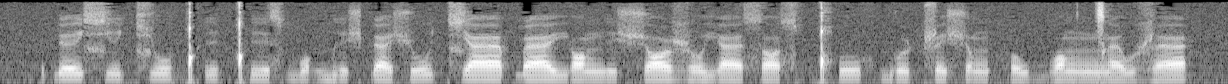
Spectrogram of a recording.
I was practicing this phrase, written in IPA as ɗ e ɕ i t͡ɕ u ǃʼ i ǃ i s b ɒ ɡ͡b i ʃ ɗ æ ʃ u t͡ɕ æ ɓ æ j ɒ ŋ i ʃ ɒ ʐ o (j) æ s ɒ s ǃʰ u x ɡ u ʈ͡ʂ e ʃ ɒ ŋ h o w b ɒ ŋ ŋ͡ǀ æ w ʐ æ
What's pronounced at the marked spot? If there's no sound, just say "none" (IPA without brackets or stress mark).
j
